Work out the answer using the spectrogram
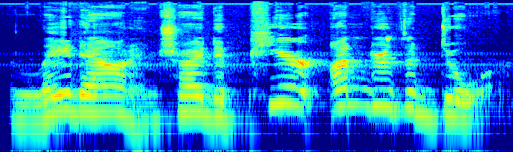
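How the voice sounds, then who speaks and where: A woman reading a children's story aloud in an expressive, dramatic storytelling manner. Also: on the high side, normal speed, slightly rough, poor audio. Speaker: audiobook-style reader.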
